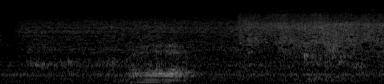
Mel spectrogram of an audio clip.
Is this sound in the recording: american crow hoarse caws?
no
